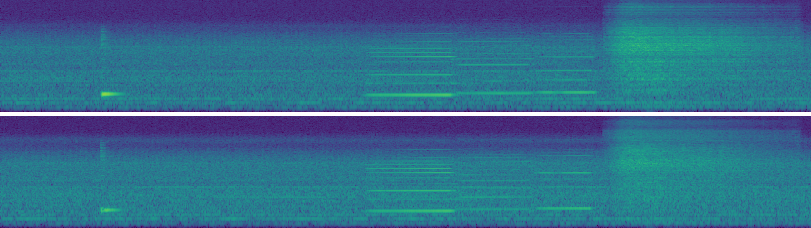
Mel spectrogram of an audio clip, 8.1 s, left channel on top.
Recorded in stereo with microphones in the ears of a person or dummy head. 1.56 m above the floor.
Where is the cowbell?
60° right (ahead or behind), 2 m.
